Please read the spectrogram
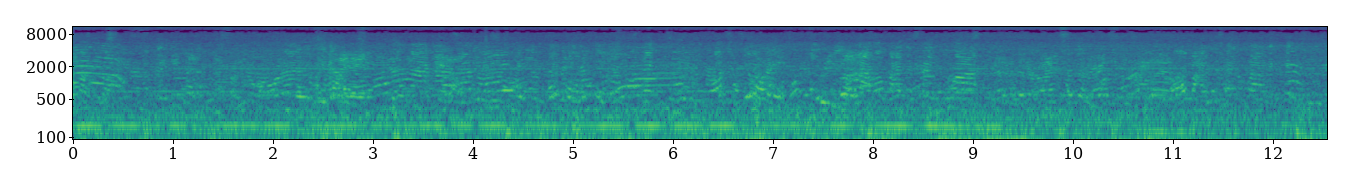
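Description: Passengers chattering inside a moving Peak Tram funicular car, over the car's running noise and a steady low hum that stops about nine seconds in.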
